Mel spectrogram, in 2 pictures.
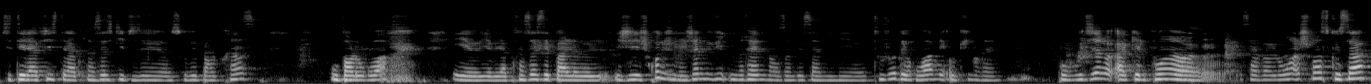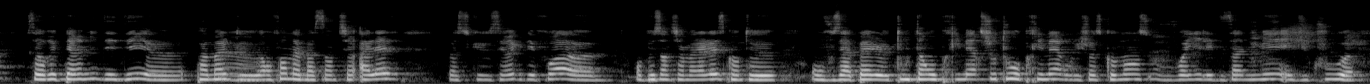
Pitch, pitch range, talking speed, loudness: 220 Hz, 210-235 Hz, 255 wpm, -23 LUFS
